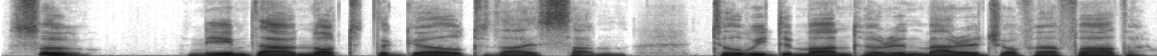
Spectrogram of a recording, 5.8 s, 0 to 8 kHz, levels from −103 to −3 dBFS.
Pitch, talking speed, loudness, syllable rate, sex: 130 Hz, 185 wpm, -16 LUFS, 4.6 syllables/s, male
